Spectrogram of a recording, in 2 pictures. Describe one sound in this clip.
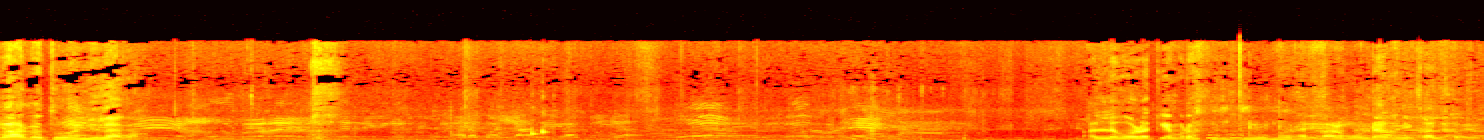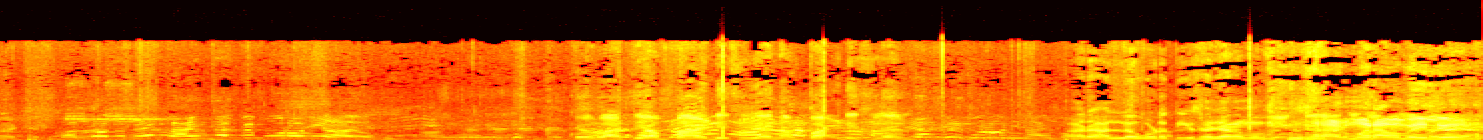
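Young men shout and call out to each other outdoors in the open.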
